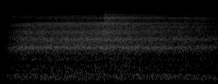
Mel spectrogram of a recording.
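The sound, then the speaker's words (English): A faint, deep inhale through the nose during a guided breathing exercise, a soft airy hiss that swells and eases over about two seconds. “take a couple of deep breaths with me. Go ahead and do that right now. Let's take a cleansing breath right here. So take a deep breath in through the nose.”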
